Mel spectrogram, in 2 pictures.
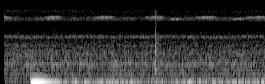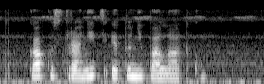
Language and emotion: Russian, neutral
